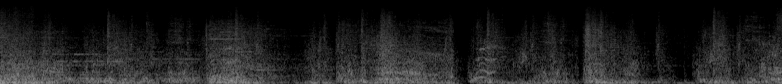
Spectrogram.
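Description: Fighting sounds from a video game crackle and thud.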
